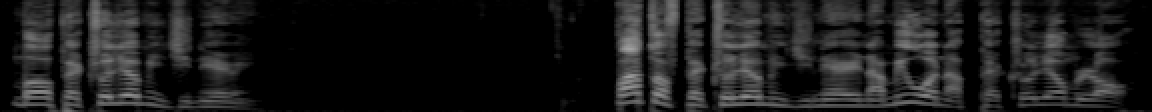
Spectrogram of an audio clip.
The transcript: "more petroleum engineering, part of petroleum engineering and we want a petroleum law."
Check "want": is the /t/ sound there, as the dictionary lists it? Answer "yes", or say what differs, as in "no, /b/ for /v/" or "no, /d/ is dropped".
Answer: no, /t/ is dropped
